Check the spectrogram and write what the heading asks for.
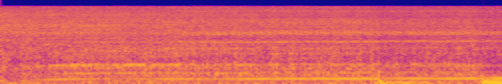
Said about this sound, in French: La réponse était un moulin à café, un grinder à café, la petite machine, là.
